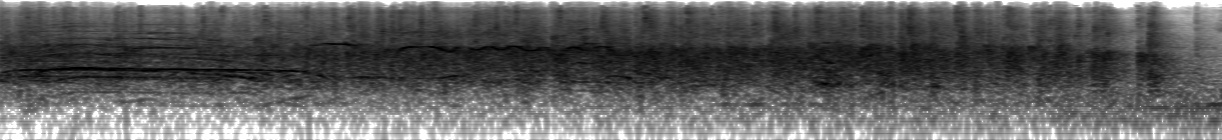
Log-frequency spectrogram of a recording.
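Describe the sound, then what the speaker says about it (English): A comedy club crowd at the Workers Club in Balmain erupts in sustained applause with whistles and cheers, the clapping loud and continuous before tapering off near the end. "Put your hands together, claps, whistles, cheers."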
